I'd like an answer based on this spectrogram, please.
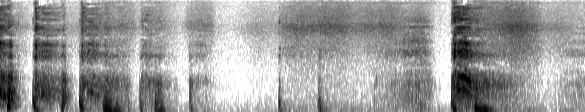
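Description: A quick run of about eight coughs, a pause with faint breathing, then a single forceful cough; repeated coughing.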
